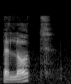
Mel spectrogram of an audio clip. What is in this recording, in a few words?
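"pelot", San Lucas Quiaviní Zapotec; ball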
